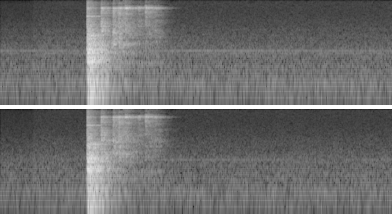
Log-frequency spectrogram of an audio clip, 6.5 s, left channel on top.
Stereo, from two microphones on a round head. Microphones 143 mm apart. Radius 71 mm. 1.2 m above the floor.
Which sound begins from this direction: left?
A clink, at 1.4 s.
